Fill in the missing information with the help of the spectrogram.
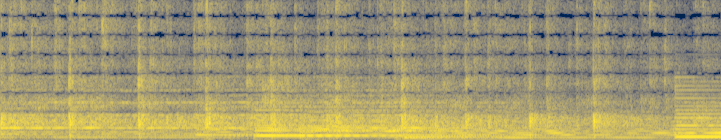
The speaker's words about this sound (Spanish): Y quiero que para ellos le demos un fuerte aplauso.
